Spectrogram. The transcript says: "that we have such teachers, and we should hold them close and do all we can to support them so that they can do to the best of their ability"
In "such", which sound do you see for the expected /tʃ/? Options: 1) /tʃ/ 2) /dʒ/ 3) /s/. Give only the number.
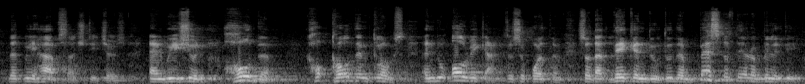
1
